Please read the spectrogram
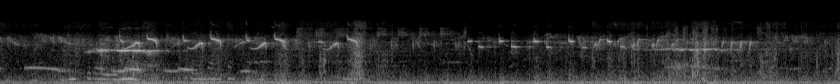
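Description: Several birds chirping and calling. A run of quick hooked chirps comes in the first half, with lower sliding whistles underneath, and a faster run of chirps follows in the second half.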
